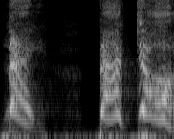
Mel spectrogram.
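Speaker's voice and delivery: high, loud, sharp scolding yell.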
